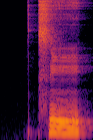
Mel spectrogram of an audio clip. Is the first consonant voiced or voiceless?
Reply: voiceless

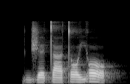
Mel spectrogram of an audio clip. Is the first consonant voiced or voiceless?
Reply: voiced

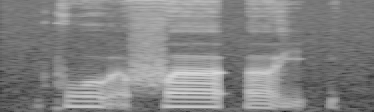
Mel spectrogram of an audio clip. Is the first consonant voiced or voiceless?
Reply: voiceless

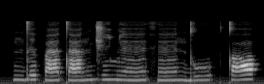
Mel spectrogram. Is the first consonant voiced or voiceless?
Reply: voiced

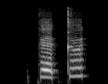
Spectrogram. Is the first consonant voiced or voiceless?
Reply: voiceless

